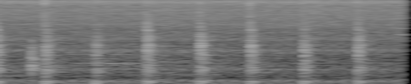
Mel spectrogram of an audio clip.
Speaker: Tu steering rack jalan tak rata, ada bunyi.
